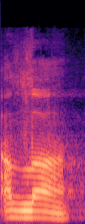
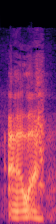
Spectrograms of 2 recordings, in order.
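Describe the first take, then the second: First: It has the full Arabic sounds, with heavy doubled l. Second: It has plain Indonesian sounds, with a light single l. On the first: It marks the word as belonging to Islam. The speaker calls it right. "Kita membacanya Allah" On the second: It hides that the word belongs to Islam. The speaker calls it wrong. "Mereka supaya menghilangkan identitas kalau ini kepunyaan Islam, dibacanya apa?"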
